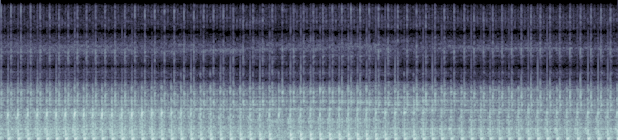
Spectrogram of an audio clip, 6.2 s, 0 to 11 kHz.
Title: yamaha sr500 engine knocking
